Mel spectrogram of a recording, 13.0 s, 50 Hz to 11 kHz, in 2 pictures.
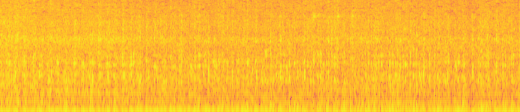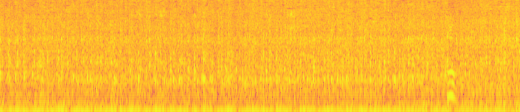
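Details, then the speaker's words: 2022 Jeep Wrangler Rubicon 392 V8, 2,000 miles, aftermarket cam, ported and polished big-valve heads, new ECU with base map: deep choppy idle loping evenly about three beats a second, steady and strong; healthy cammed idle. "So got the ECU in, got the smart access cable in, got a base map in, it's idling pretty good. Chopping down the block."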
